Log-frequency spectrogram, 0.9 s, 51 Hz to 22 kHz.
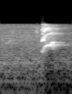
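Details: Corgi puppy, almost seven weeks old, from the Katie and Venus litters, recorded 28 June 2013: one sharp, high yelp bursts out mid-clip and fades quickly over a quiet background.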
